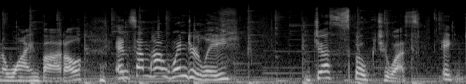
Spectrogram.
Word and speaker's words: Winderlea: morris sweat on a wine bottle and somehow winterly just spoke to us it keeps us close to our east coast roots and we think it's a pretty word although many people mispronounce it it's winderly yes in our former careers we're given the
